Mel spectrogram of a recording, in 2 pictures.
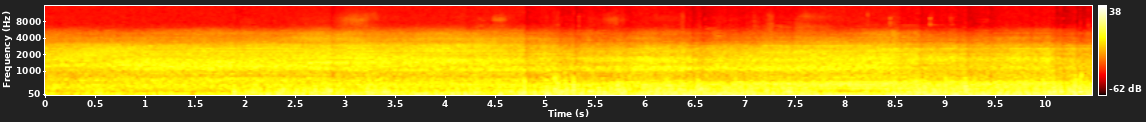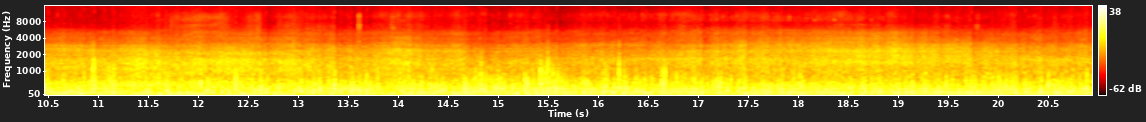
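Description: A twin-engine jet airliner taxis, its engines whining and rumbling.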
